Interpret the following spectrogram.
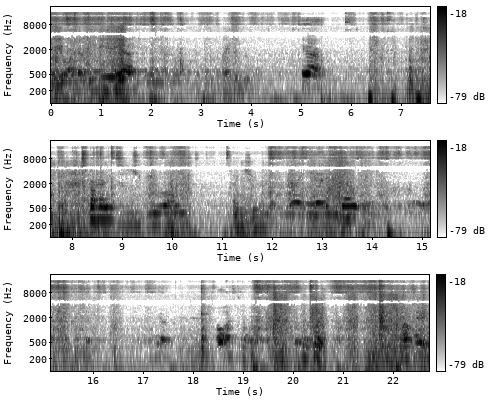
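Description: Faint, indistinct voices in a small room, coming and going in short stretches, with a few soft low knocks around the middle.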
